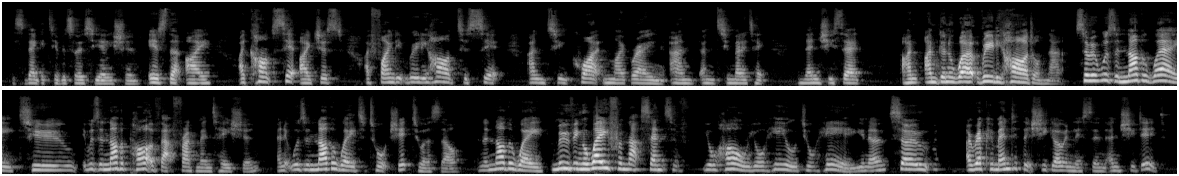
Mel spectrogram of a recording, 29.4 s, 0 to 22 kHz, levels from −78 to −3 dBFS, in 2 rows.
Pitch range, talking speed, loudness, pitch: 165-230 Hz, 185 wpm, -24 LUFS, 190 Hz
